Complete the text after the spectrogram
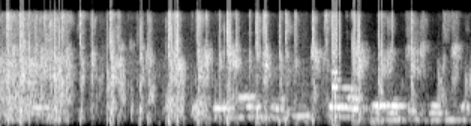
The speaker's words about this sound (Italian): Allora, io direi che facciamo un applauso alla signora.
